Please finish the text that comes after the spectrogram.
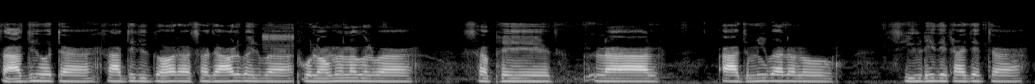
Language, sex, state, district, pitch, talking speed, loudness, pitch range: Bhojpuri, male, Uttar Pradesh, Deoria, 145 Hz, 115 wpm, -18 LUFS, 140-150 Hz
